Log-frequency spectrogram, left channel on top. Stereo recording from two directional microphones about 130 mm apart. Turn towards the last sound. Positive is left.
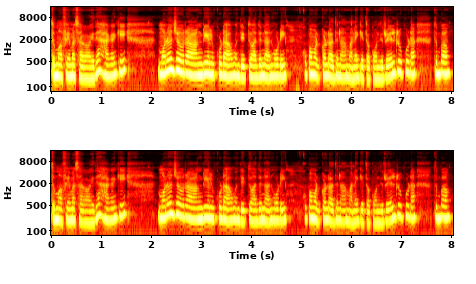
turn(degrees=25)  # may be behind; listen again after turning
